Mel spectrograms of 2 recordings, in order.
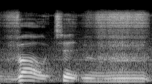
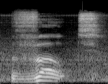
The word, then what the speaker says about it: vote: ads effective ways and when you pronounce the the word vote don't forget to vibrate your lips here with your teeth vote facts of advertising its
